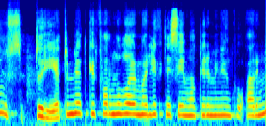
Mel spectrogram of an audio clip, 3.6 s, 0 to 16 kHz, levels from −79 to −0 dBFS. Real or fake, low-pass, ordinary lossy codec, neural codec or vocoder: fake; 14.4 kHz; Opus, 24 kbps; codec, 44.1 kHz, 2.6 kbps, SNAC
